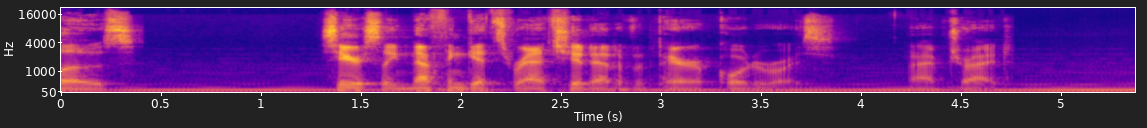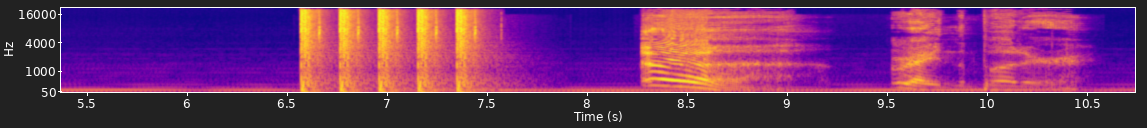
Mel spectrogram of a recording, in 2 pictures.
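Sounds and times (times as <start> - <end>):
speech: 0.0 - 0.5, 1.3 - 4.8, 8.3 - 10.6
gunfire on a street: 6.6 - 7.8.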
